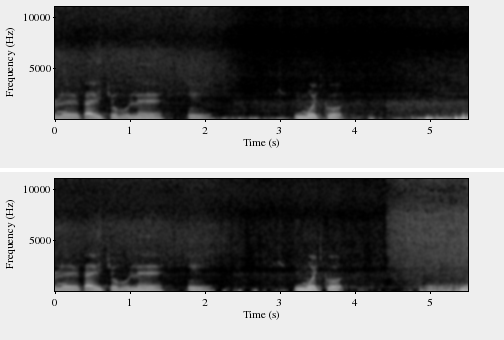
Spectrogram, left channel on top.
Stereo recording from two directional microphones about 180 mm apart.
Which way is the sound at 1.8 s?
50° right (ahead or behind).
